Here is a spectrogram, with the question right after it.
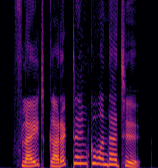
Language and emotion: Tamil, happy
